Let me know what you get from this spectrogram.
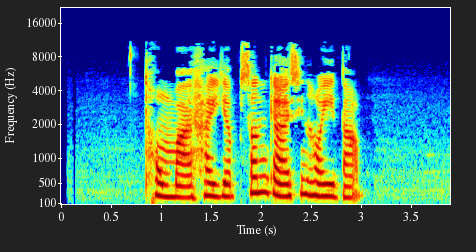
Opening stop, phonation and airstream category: aspirated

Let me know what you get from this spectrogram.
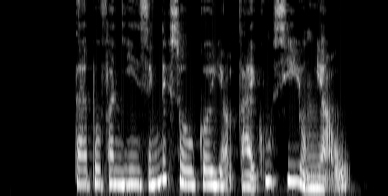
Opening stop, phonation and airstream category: plain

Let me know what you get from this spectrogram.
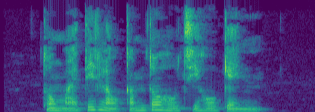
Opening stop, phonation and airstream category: aspirated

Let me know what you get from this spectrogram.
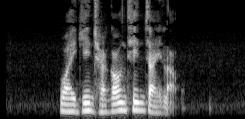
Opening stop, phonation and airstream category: plain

